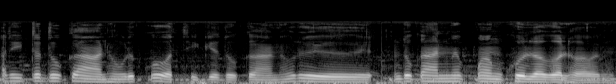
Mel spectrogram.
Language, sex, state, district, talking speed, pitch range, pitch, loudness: Bajjika, male, Bihar, Vaishali, 155 wpm, 110-140 Hz, 120 Hz, -20 LUFS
